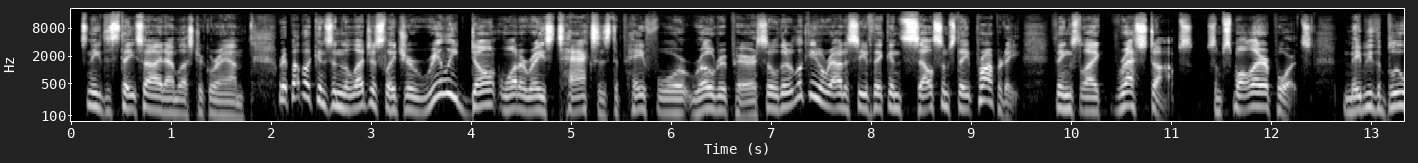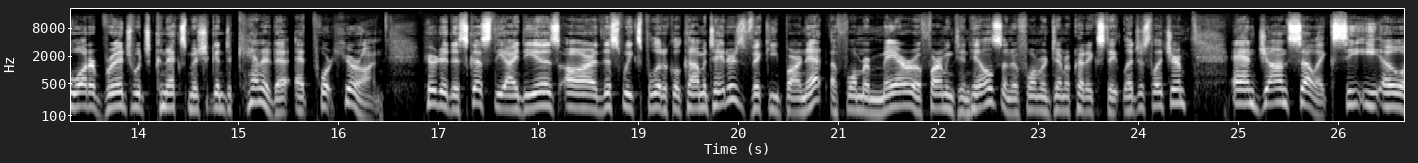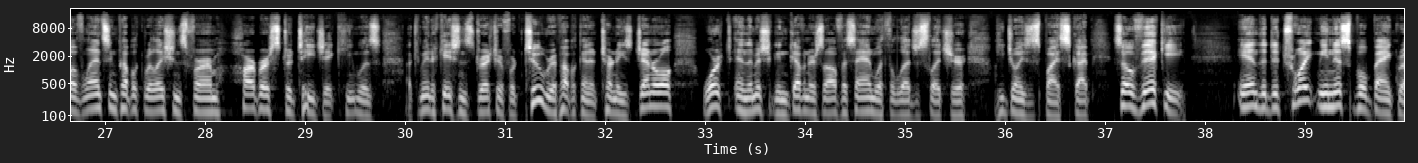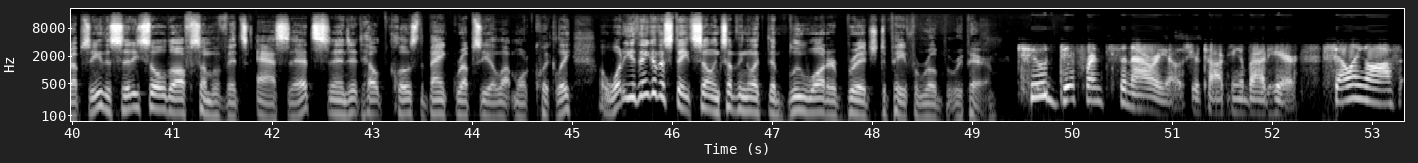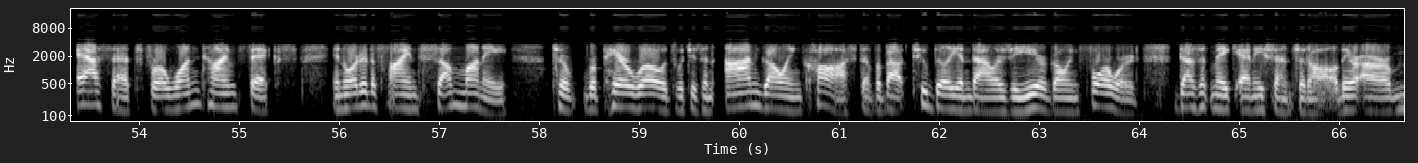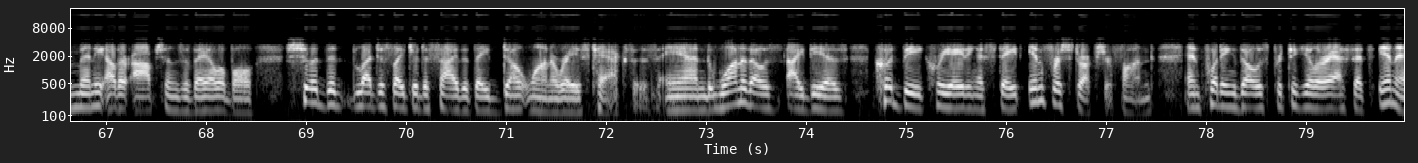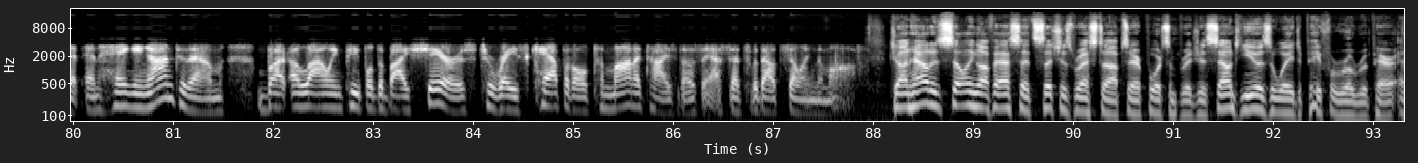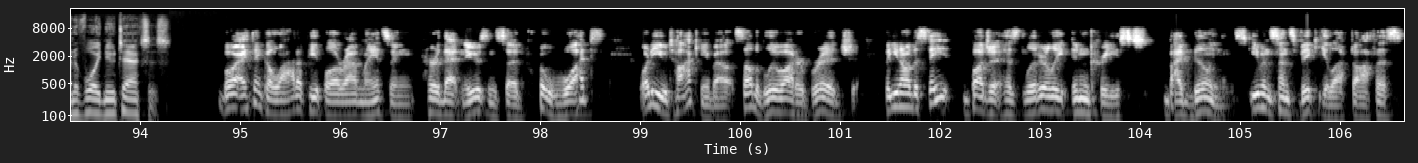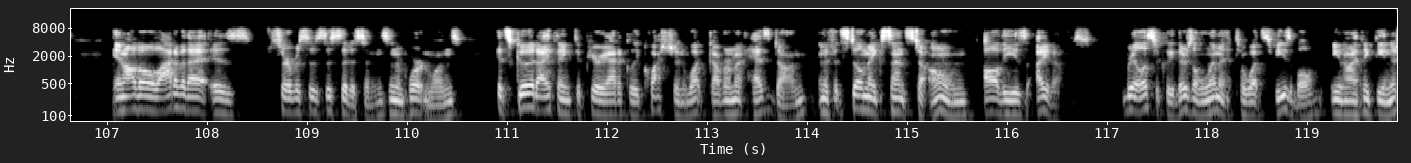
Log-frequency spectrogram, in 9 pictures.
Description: Stateside's conversation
